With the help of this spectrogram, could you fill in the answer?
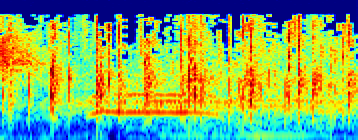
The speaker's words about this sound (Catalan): i amb un fortíssim aplaudiment rebem a serveis mínims ….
